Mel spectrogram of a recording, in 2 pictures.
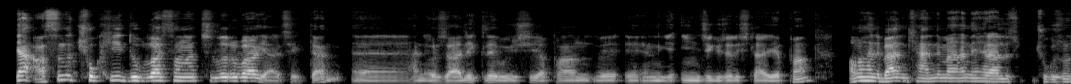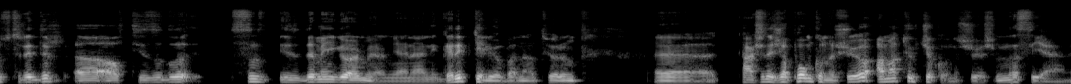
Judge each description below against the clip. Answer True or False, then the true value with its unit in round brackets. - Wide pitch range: True (8.8 semitones)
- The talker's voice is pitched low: True (100 Hz)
